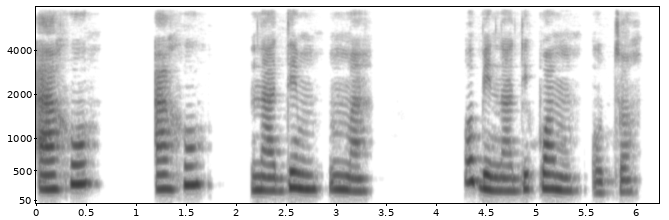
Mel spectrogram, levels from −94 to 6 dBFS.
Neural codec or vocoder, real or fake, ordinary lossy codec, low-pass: none; real; none; none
